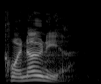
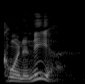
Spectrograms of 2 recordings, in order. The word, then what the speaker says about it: koinonia: Fellowship, the Greek word is koinonia. Or if you put the emphasis on a different syllable, koinonia.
